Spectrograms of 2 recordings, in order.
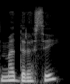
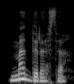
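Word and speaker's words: مدرسة: It's written the same way but different pronunciation. Number 2, school. In Shami it's madrasi. Madrasi. In Fusha, madrasa.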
